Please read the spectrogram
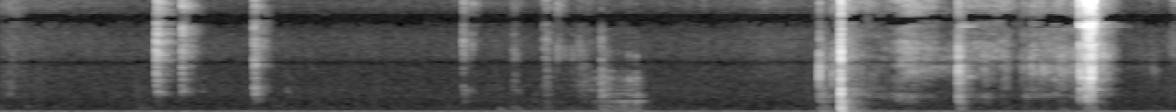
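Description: Small clicks of costume-jewelry earrings being handled and tapped against each other and the table, a few faint ticks and then two sharp clicks about a second apart near the end.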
